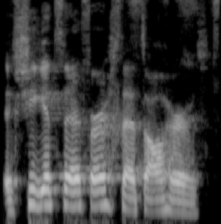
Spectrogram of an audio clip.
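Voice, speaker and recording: A man from Wisconsin, a pro player, guesting on a podcast, relaxed and self-deprecating with frequent laughs. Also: fairly high pitch, unhurried. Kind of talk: casual podcast interview.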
